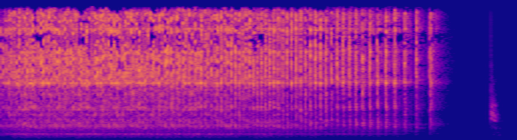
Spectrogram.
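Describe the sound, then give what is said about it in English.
A prize wheel spins with a fast rattling stream of clicks that gradually slow into separate ticks before stopping, followed by one faint extra click a moment later. “So we get to spin the wheel.”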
